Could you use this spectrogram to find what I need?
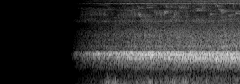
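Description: A high-speed train approaches with a loud rushing roar.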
